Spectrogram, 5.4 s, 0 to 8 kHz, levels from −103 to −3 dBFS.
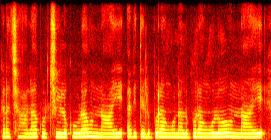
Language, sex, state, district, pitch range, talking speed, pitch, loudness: Telugu, female, Telangana, Hyderabad, 200-210 Hz, 120 wpm, 205 Hz, -14 LUFS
